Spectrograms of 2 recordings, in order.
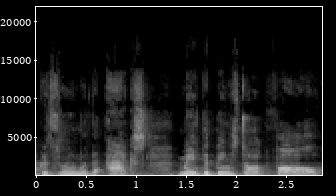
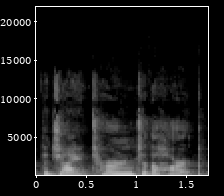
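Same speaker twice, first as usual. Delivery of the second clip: ordinary delivery, nothing marked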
